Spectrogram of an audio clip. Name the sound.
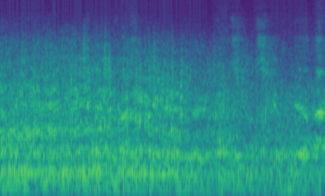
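Sukhoi aerobatic aircraft flying at Biggin Hill airshow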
